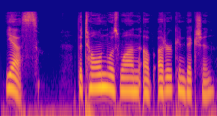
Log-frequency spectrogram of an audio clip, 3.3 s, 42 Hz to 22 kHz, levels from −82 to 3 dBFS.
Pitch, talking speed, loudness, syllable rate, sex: 165 Hz, 145 wpm, -18 LUFS, 4.9 syllables/s, female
